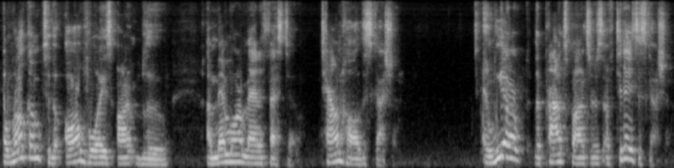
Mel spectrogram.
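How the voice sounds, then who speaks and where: A man giving formal welcome remarks as a health center chief executive, with halting phrasing. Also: mid-range voice, very animated, slightly rough, low-quality recording.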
